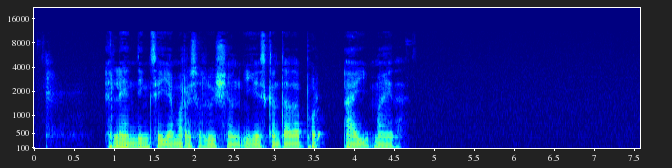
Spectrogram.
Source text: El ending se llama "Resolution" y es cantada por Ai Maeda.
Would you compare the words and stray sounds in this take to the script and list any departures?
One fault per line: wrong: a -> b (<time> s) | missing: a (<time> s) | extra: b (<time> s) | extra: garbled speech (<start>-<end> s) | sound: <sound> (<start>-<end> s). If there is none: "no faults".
no faults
